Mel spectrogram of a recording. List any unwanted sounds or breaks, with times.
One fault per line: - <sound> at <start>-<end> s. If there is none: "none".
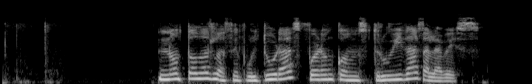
none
